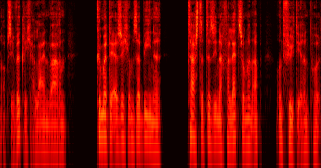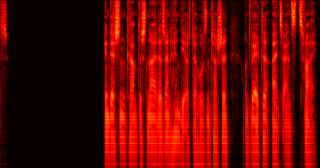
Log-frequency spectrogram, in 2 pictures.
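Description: Low-voiced man narrating a thriller. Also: moderate pace, a little mellow, no room sound, studio quality. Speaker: audiobook narrator. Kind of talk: scripted narration of a thriller novel.

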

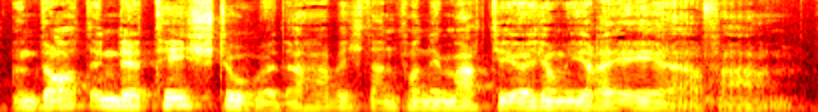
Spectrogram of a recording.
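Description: A man's voice: mid-range voice, animated, brisk, a little mellow, slight background noise, lightly acted. Earnest, articulate Englishman of radio drama, acted by a man. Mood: grave, reflective. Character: earnest Englishman recounting and reliving a troubled love affair. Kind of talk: German radio play acting.

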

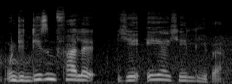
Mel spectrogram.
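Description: An actress playing a principled, stern middle-aged countess in a literary radio drama, with formal, pointed diction. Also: female voice, mid-range voice, brisk, slight background noise, natural voice. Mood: firm.

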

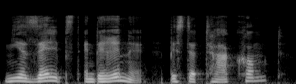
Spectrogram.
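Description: A man's voice: medium pitch, slow pace, a little mellow. A man reading a storybook, voicing a trembling young noble lady who pleads anxiously and devoutly. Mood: urgent pleading. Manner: stammering, fearful, fervent pleading. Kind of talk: dramatic literary audiobook reading.

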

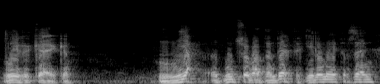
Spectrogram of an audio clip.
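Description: A level-headed navigator in a radio adventure. His voice is low and matter-of-fact, heard through a slightly dull recording. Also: lively intonation, a little fast, slightly rough. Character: level-headed male travelling companion and map reader. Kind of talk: 1980s Dutch-language school radio drama acting.

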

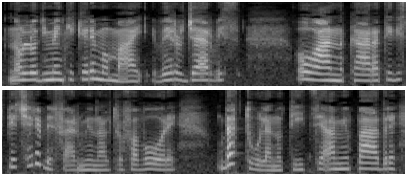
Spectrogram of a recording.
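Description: A woman's voice: mid-range voice, vocal fry, pushed and bright, dry recording. A woman voicing an anxious, self-pitying young bride who sobs and pleads. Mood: sweet coaxing. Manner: sobbing, pleading.

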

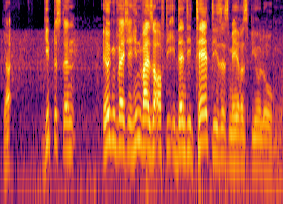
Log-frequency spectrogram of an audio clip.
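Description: A man's voice: high-pitched, a little slow. A man playing a probing, dry-mannered police inspector in a radio drama. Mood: eager. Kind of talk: radio drama acting and narration. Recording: loud vehicle noise behind.

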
